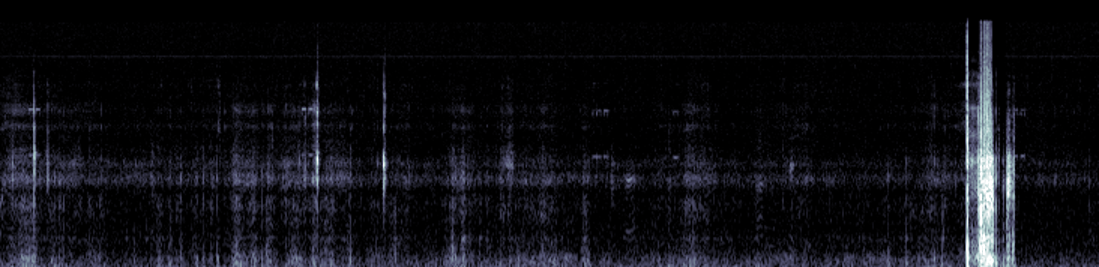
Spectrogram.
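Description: Low background of water and wind with a few light clicks. About a second before the end comes a loud, brief clatter of handling noise as the rod and reel are moved right against the camera's microphone.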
